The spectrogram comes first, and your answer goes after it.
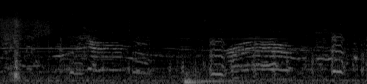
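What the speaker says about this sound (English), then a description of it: "What the fuck does this cat do? It's making sounds." A cat creature in the battle game Totally Accurate Battle Simulator gives several rising and falling meows, close and fairly loud, with people talking over them.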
